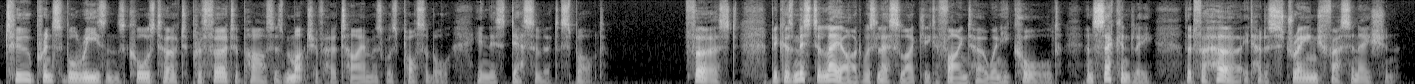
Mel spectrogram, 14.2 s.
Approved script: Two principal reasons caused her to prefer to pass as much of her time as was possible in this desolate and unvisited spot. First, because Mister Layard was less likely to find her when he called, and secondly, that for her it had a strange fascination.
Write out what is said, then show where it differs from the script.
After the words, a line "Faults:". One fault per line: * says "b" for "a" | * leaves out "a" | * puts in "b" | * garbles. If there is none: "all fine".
Two principal reasons caused her to prefer to pass as much of her time as was possible in this desolate spot. First, because Mister Layard was less likely to find her when he called, and secondly, that for her it had a strange fascination.
Faults:
* leaves out "and unvisited"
